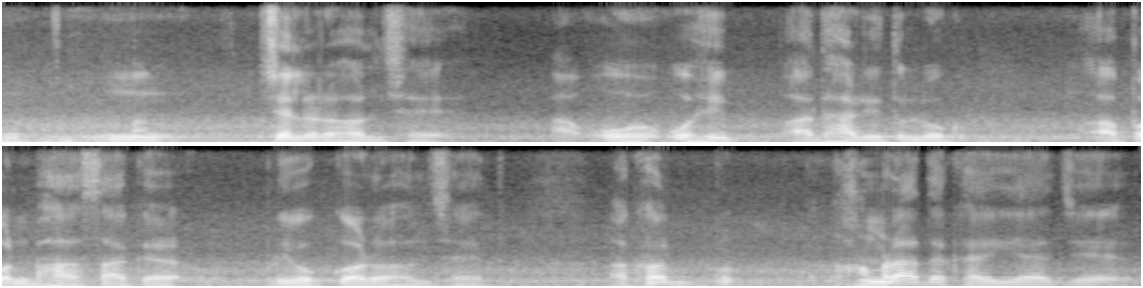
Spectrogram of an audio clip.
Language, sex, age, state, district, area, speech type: Maithili, male, 60+, Bihar, Madhubani, rural, spontaneous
